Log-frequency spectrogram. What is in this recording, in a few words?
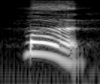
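"man", Mandarin, tone 4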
